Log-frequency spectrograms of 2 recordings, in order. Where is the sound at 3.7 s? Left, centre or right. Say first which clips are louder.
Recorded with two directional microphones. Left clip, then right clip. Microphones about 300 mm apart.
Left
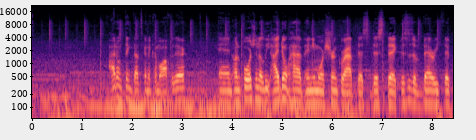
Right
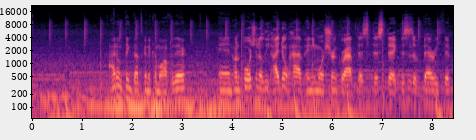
Left 4 dB; centre.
